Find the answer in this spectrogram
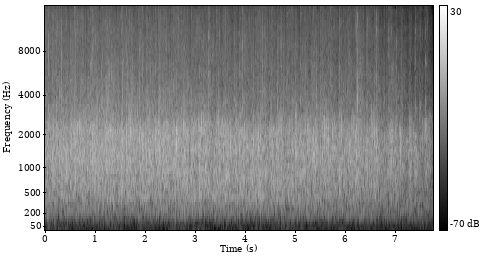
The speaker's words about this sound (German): einen kräftigen Applaus haben Sie ja jetzt erhalten.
